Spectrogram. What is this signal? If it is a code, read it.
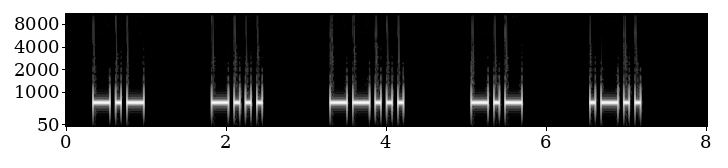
Morse code, heard as a keyed tone, about 17 wpm, spaced as for 8 wpm, 700 Hz. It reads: KB7KL
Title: USA Call Signs - 4x Character Spacing - 17wpm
